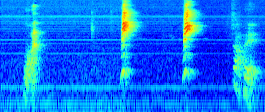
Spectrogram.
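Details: Pet talking parrot uttering four short bursts spaced about a second apart: a breathy low sound, two sharp hissing exclamations, then a rougher, lower syllable. Faint hum underneath.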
